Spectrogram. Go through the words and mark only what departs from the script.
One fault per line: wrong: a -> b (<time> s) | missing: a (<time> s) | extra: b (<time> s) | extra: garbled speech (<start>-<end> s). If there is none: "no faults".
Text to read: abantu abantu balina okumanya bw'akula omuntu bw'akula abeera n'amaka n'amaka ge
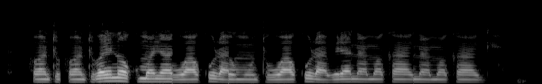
no faults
